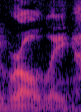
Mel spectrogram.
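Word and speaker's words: Rowley: me nothing about Anthony Rolly, other than that his name rhymes with roly-poly.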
